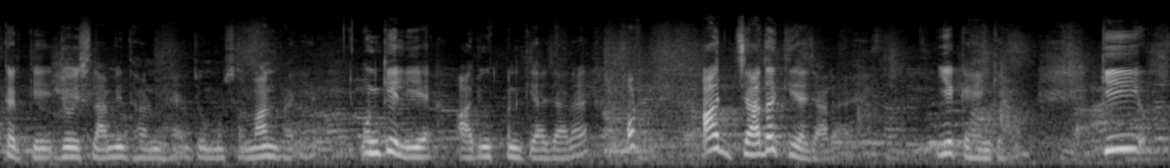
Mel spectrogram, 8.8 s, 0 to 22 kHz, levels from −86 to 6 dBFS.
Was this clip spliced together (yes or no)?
no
